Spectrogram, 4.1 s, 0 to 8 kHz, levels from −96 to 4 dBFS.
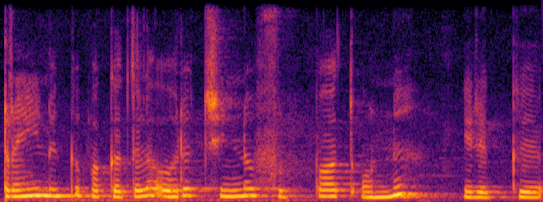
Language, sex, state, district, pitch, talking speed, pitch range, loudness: Tamil, female, Tamil Nadu, Nilgiris, 245 Hz, 105 wpm, 225-270 Hz, -14 LUFS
